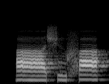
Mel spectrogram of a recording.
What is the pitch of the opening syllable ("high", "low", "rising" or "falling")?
low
